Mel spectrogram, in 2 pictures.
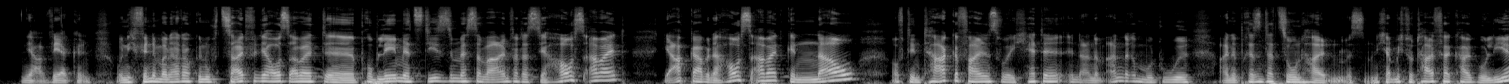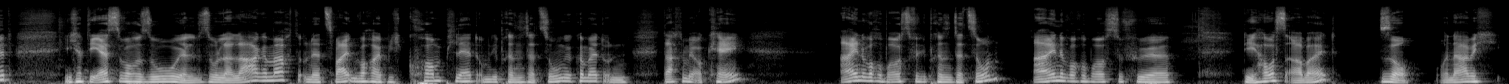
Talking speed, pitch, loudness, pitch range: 190 wpm, 125 Hz, -21 LUFS, 110-140 Hz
